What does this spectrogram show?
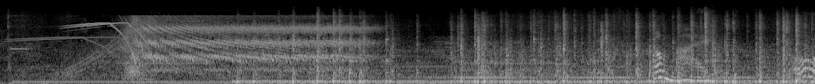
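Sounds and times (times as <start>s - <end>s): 
swooping sci-fi-like electronic tones: 0.0s - 4.6s
steady low microwave hum: 0.0s - 8.1s
popcorn popping in a microwave: 2.3s - 8.1s.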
